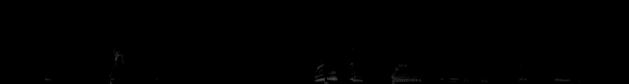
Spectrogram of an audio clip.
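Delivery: very soft, whispered pleading; hushed, aching questions; hurt whisper. Acted. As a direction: whisper it like a wounded loved one. God's hurt answer during prayer.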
